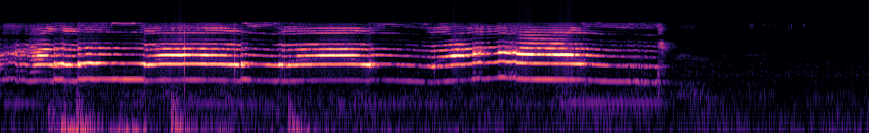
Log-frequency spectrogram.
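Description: Domestic cat yowling: one long, wavering caterwaul lasting about six and a half seconds, with a few brief dips in the middle, then stopping. It is the drawn-out, hostile yowl of a cat upset at an unfamiliar cat.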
